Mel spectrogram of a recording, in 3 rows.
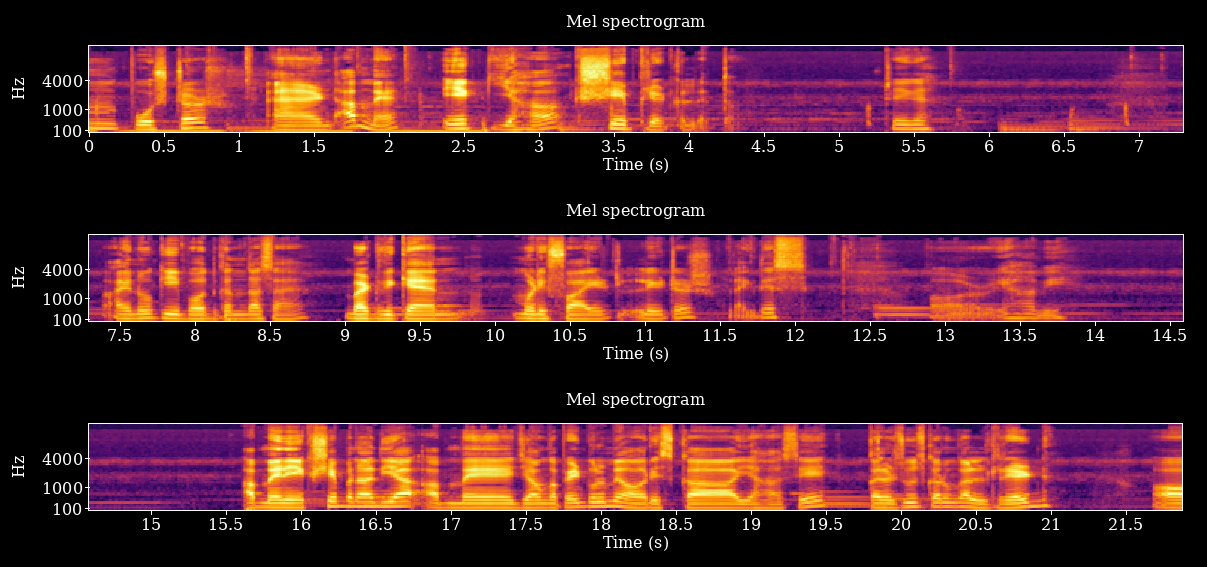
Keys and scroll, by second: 0.0-2.3 typing, 5.7 space.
